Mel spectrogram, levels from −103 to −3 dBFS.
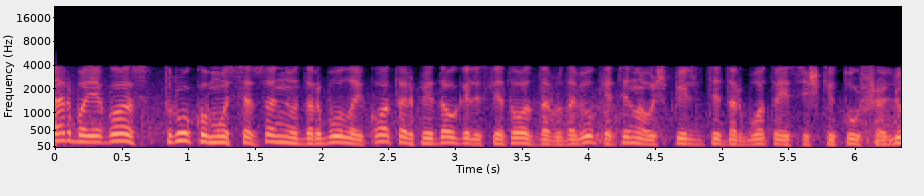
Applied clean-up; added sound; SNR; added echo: none; Thunder; 19 dB; none.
